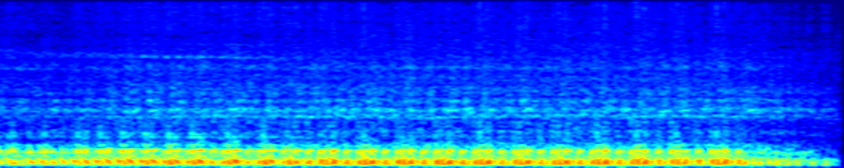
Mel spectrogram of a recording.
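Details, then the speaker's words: Motorcycle with rebuilt starter, primary refilled with oil and mostly reassembled: strong, quick, even cranking near four pulses a second, no grinding or slipping; starter sounds like new and turns the engine over healthily. "you hear that starter sounds like it's brand new usually I can do that once and they're like they're new and you hear it just cranks like a big dog"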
